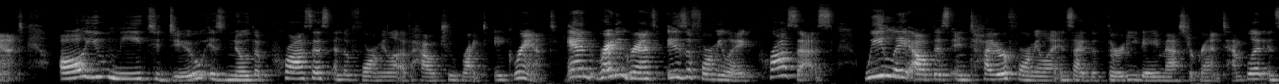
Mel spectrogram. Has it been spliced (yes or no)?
no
